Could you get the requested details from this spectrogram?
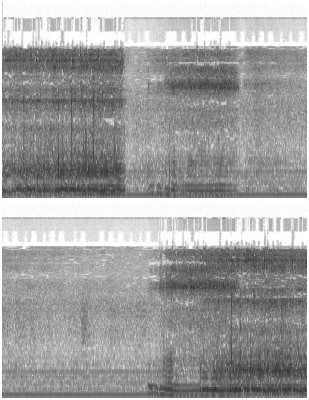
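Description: Loud rattling snores with a buzzing low tone, fading to a quieter steady hum between louder bursts; dog snoring.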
